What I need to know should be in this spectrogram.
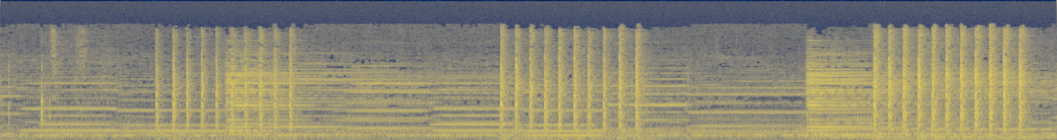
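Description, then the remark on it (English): Footsteps thud up creaky old wooden stairs with a carved banister in three rhythmic runs of quick, hollow knocks, over a steady low droning hum with no talking. “And ascend old stairs, banister carved with old memories, and onto landing, down hallway.”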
